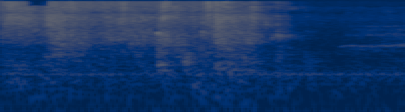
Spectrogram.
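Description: Tap water runs steadily over raw chicken breasts being rinsed in a kitchen sink, a soft continuous splashing and trickling at low level with no talk.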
